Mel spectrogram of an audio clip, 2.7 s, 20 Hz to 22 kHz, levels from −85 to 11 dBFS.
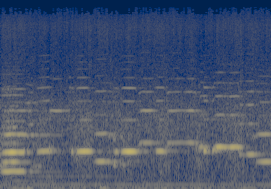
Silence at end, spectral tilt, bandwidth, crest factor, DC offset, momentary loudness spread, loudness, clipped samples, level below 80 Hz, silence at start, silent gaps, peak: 0 s; -3.5 dB/octave; 19 kHz; 16 dB; under 0.1%; 7 LU; -23 LUFS; under 0.1%; -44 dBFS; 0 s; none; -8 dBFS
